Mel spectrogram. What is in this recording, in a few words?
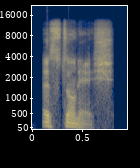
"astonish", British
